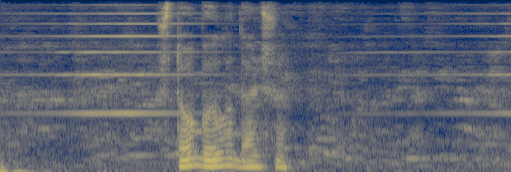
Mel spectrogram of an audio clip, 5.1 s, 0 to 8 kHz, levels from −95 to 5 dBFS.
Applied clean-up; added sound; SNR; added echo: none; Bowed string instrument; 8 dB; reverberation time 0.2 s.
